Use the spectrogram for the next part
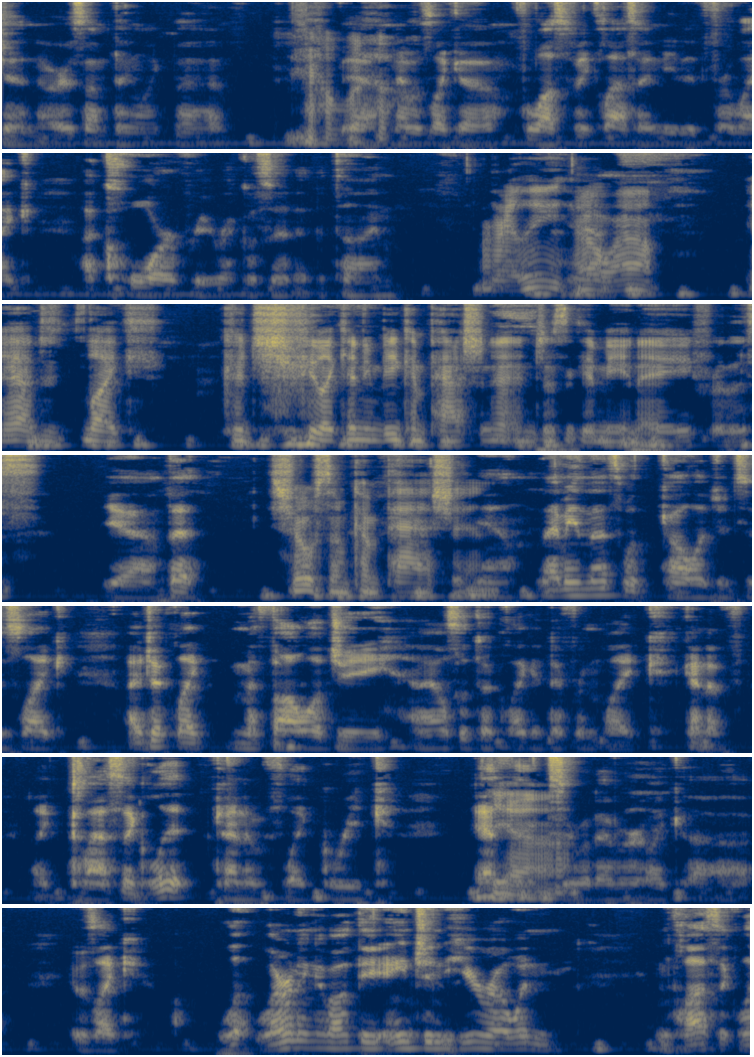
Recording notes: We apologize in advance for the audio quality of this episode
